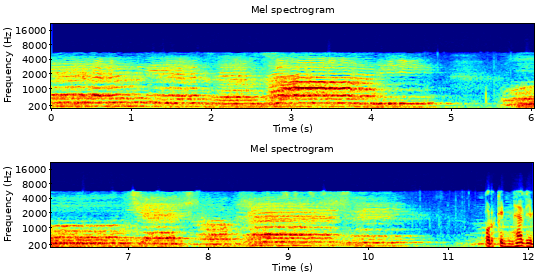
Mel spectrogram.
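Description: A crowd sings a slow hymn together.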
